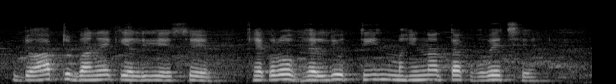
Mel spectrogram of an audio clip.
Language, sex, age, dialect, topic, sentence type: Maithili, female, 18-24, Angika, banking, statement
